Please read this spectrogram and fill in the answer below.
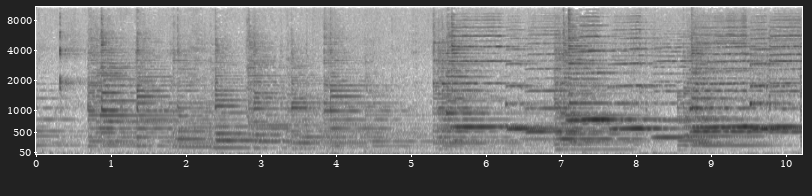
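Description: An early-music consort playing a Renaissance piece on period instruments. It opens with quick plucked-string notes, and about five seconds in, held melody notes join and the music grows louder.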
